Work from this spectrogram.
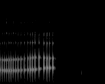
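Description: A man lets out a single long, loud burp that trails off abruptly into silence, with a faint tiny blip afterward.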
